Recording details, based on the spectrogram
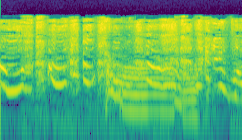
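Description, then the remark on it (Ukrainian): Bush's dog growls loudly, a continuous, wavering snarl with whiny rising and falling tones that lasts about three seconds without pause. “Загарчав бушів пес.”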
